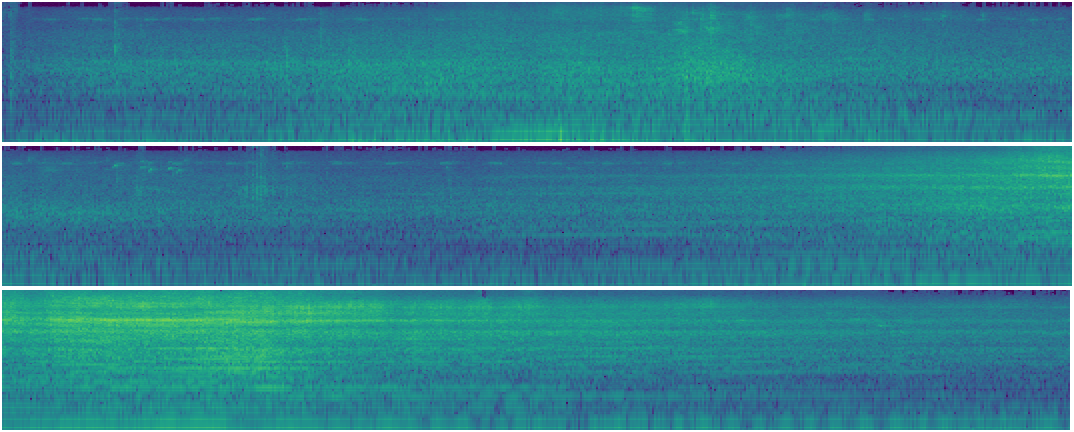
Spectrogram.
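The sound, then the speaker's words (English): Vehicles go by in a couple of slow swells of engine noise, a low rumble building and fading early on, then a louder pass with a steady droning engine tone that lingers before trailing off. “I put an order in for those vehicles to go by.”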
